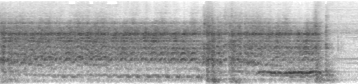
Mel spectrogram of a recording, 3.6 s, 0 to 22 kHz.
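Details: 1980 BMW E12 528i after injector cleaning and intake manifold work: steady high whir of cranking with the fuel pump running, engine not catching, then pump cut off; no-start from low fuel pressure.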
